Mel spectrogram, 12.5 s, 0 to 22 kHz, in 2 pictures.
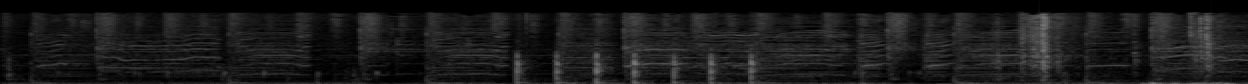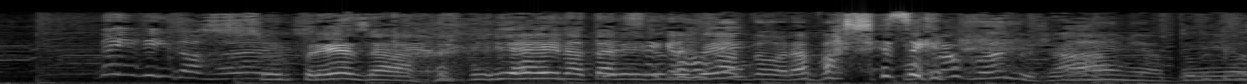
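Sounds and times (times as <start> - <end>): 
knocking on a hotel room door: 2.6 - 3.9
lively voice: 6.6 - 12.4
speech: 7.1 - 12.4
laughter: 8.1 - 11.5.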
